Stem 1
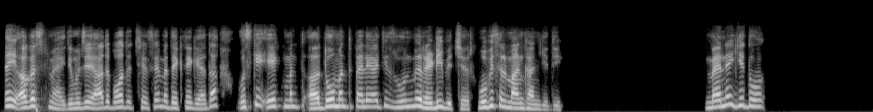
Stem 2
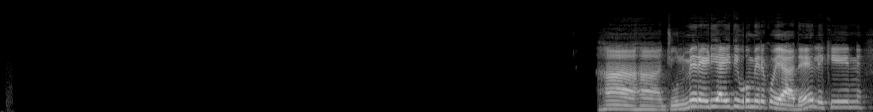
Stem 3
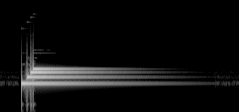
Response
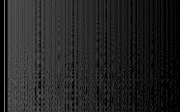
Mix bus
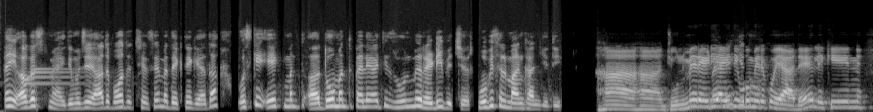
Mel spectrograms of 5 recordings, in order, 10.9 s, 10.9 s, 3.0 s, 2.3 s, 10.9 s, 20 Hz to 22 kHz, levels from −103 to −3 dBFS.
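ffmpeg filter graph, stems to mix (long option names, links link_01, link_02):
-filter_complex "[0:a]acontrast=65,acrusher=bits=7:mix=0:aa=0.000001,highpass=frequency=260:width=0.5412,highpass=frequency=260:width=1.3066,volume=-6.5dB[link_01];[1:a]acrossover=split=3100[link_02][link_03];[link_03]acompressor=threshold=-47dB:ratio=4:attack=1:release=60[link_04];[link_02][link_04]amix=inputs=2:normalize=0,volume=2dB,asplit=2[link_05][link_06];[2:a]volume=-15.5dB[link_07];[link_06]apad=whole_len=481481[link_08];[link_01][link_08]sidechaincompress=threshold=-43dB:ratio=4:attack=16:release=459[link_09];[link_09][link_05][link_07]amix=inputs=3:normalize=0,afftdn=noise_reduction=12:noise_floor=-52,acompressor=mode=upward:threshold=-30dB:ratio=2.5"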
